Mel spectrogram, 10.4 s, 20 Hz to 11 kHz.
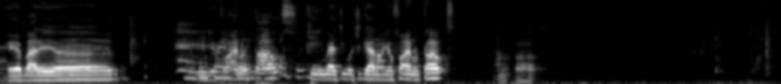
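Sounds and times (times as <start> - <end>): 
speech: 0.1 - 1.8, 2.4 - 7.4
person slurping a drink: 9.0 - 10.4.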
